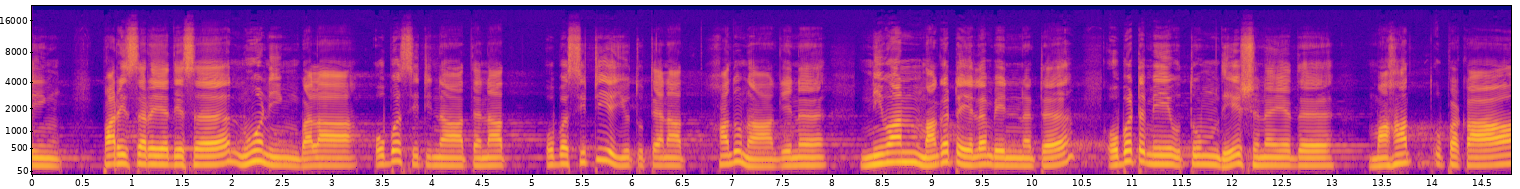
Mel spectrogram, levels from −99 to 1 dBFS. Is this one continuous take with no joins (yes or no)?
yes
